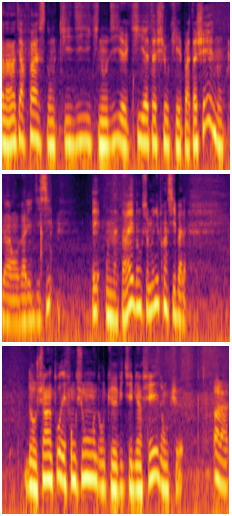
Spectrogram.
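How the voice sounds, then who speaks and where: A man's voice: mid-range voice, a little mellow, a little hiss or hum. A young man showing a car's cabin in a casual walkthrough, filling his talk with "euh" and restarts, filmed on a phone inside the car. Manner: chatty, heavy with fillers and restarts. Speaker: car reviewer. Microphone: phone camera.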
